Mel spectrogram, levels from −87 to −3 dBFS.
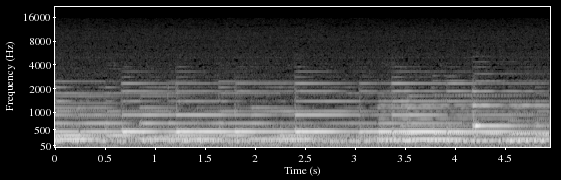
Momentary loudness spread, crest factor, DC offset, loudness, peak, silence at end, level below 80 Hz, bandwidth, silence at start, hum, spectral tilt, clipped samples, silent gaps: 5 LU; 12 dB; 0.5%; -18 LUFS; -4 dBFS; 0 s; -44 dBFS; 10 kHz; 0 s; none; -8.5 dB/octave; under 0.1%; none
